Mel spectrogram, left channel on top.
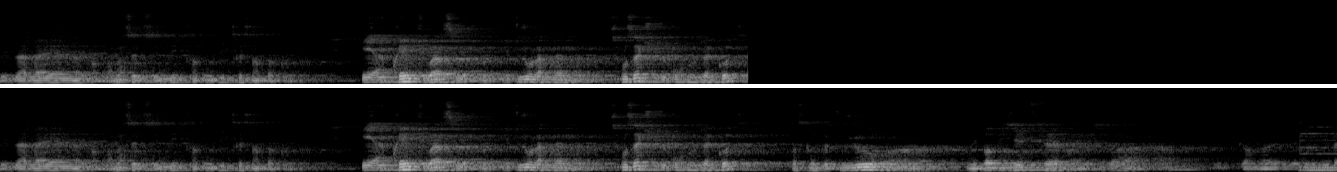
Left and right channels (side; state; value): left; drops out; at 7.5 s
